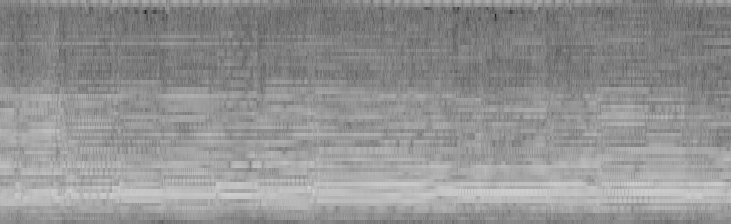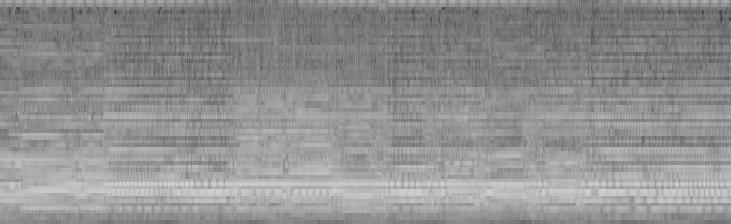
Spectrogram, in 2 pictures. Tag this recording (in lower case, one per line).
music
bagpipes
